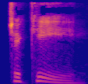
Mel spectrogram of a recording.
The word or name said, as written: chickee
